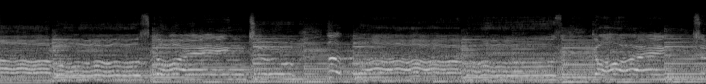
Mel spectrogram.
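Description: C. Bechstein grand piano played in a flowing passage, with a wavering sustained melody line above the piano chords.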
